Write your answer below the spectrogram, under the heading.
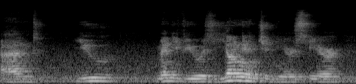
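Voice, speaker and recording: A man with a Scottish accent speaks at a moderate pace and medium pitch, his intonation fairly even. The recording carries audible room echo and noticeable background noise. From Scotland. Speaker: diplomat. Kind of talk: formal speech. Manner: formal.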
